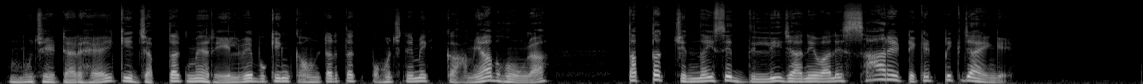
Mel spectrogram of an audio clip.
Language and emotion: Hindi, fearful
